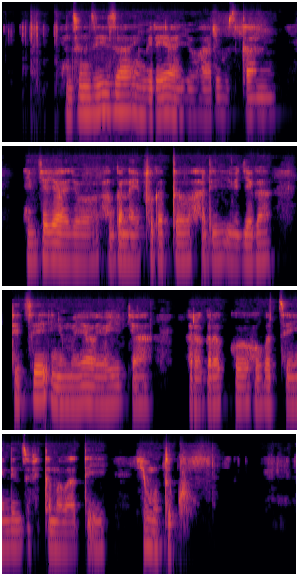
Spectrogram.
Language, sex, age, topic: Kinyarwanda, male, 25-35, health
